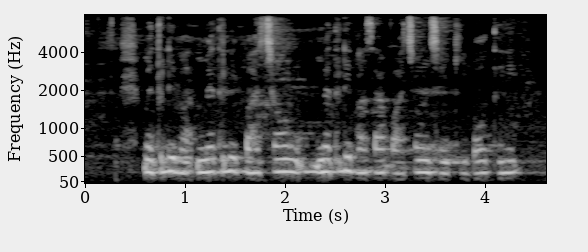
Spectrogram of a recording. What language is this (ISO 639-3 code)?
mai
